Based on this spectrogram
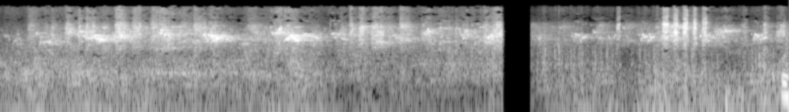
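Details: Many mutation budgerigars with growing chicks in a breeding facility chatter at once, a dense, continuous warble of high chirps and scratchy notes, with a brief cut near the middle.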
